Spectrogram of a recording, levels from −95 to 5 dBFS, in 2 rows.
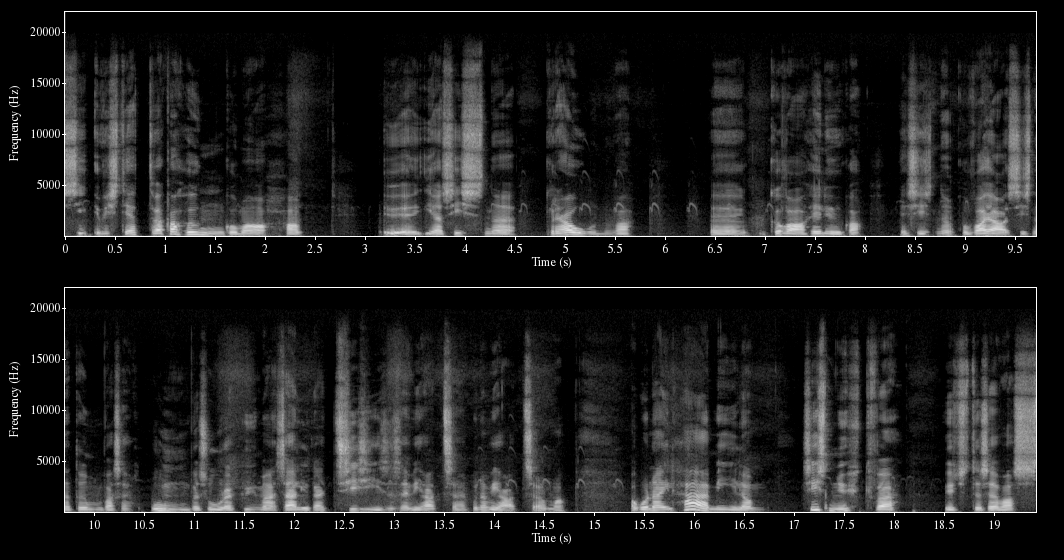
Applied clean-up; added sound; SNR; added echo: neural mask model RNNoise.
